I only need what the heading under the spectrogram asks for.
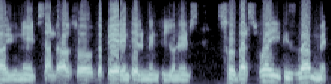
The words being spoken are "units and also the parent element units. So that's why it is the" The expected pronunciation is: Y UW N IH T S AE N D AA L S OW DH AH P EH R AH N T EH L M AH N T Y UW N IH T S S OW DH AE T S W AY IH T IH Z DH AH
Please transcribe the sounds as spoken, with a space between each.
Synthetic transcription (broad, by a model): Y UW N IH T S AE N D AA L S OW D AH P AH R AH N T EH L M AH N T Y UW N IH T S S OW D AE T S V AY IH T IH Z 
